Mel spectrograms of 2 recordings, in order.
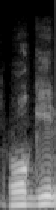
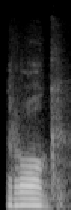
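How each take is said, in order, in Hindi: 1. शब्द के अंत में एक अतिरिक्त ee ध्वनि जुड़ी होती है। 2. शब्द का अंत एक सामान्य g ध्वनि पर होता है। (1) "रोगी नहीं है" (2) "इसका प्रोनाउंस क्या होता है? रोग"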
